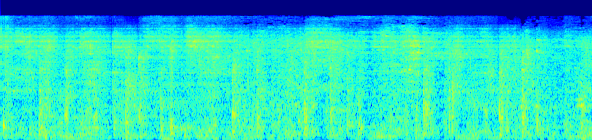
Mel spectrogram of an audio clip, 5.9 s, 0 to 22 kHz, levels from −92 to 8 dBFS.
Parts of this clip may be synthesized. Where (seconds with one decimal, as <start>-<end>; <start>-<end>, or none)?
0.0-2.4; 4.5-5.2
